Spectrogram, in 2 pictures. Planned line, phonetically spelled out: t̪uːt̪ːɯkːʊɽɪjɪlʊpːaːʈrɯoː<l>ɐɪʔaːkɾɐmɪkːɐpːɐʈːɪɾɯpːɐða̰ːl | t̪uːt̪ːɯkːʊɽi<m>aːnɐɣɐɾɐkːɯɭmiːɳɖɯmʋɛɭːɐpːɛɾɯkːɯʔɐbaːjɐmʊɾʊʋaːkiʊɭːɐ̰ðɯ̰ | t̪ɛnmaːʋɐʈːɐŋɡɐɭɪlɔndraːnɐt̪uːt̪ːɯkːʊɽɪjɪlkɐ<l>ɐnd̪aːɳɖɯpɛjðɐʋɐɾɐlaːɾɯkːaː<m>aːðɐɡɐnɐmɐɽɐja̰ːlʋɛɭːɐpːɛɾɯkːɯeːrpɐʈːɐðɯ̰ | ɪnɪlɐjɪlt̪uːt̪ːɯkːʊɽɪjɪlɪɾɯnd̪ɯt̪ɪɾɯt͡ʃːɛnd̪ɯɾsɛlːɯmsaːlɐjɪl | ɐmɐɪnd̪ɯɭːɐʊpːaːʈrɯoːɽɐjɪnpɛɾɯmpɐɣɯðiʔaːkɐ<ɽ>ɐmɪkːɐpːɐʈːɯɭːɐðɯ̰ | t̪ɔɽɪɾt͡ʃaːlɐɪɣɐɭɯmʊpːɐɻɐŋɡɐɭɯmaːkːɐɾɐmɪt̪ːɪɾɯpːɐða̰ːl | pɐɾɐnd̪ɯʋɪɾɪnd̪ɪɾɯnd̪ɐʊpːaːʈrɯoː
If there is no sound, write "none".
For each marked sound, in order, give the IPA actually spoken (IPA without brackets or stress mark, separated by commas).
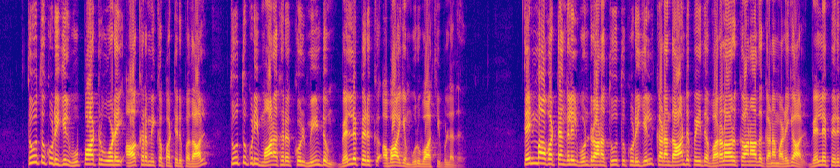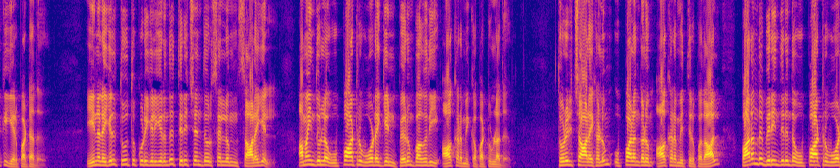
ɽ, m, ɽ, n, ɾ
